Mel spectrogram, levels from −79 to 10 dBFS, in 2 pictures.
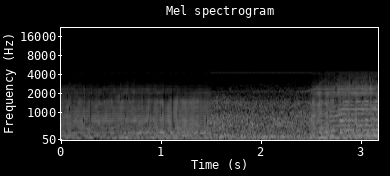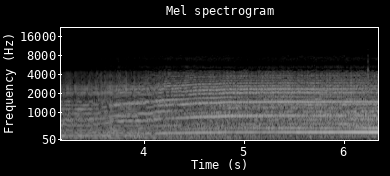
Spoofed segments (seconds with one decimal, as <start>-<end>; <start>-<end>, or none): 0.0-1.5; 2.5-4.2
